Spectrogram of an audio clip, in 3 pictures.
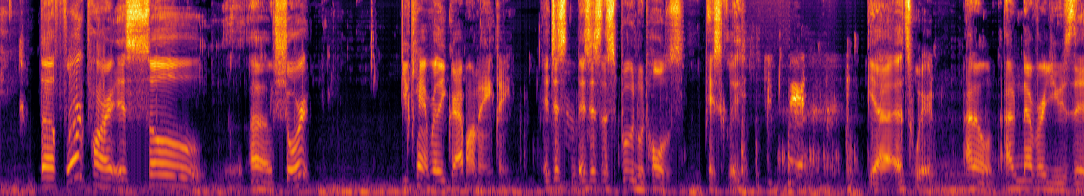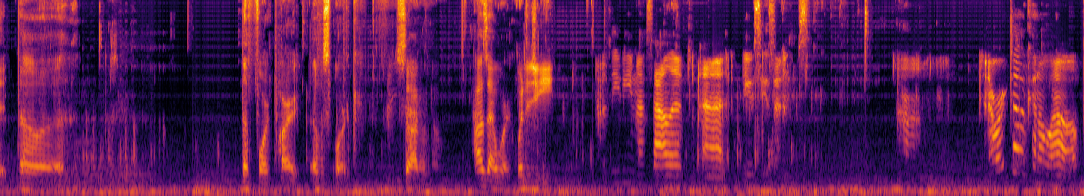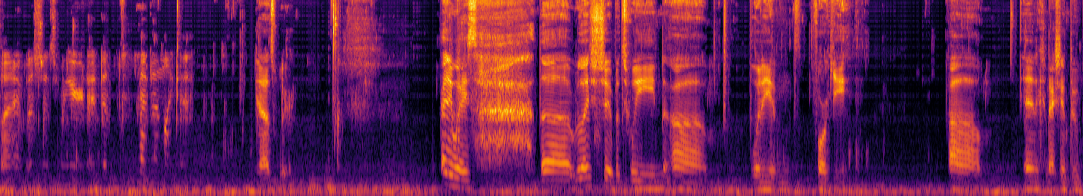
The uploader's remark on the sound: Recorded while driving on the freeway, so there's a ton of feedback in the first half of the episode, but levels out later on.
